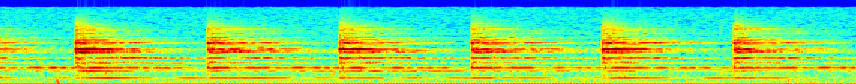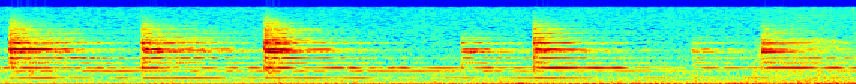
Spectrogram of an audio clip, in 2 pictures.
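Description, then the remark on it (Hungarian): A church bell tolls steadily at noon, about ten evenly spaced strikes with long ringing overtones that blend into one another, heard clearly with no voices. “Ott a tarisznyát fölakasztották az ágra, maguk meg alája feküdtek, úgy várták a déli harangszót.”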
